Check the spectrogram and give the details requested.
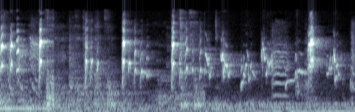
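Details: Pet budgerigar warble played to encourage other budgies to sing: quick sharp chirps and clicks in irregular bursts, then varied short whistled and buzzy notes sliding up and down in pitch.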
